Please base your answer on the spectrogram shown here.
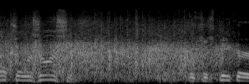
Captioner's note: some Applause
